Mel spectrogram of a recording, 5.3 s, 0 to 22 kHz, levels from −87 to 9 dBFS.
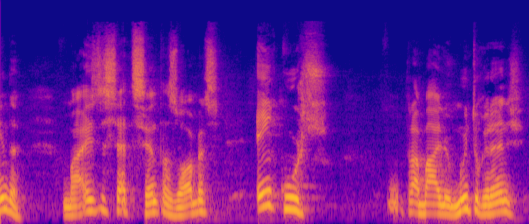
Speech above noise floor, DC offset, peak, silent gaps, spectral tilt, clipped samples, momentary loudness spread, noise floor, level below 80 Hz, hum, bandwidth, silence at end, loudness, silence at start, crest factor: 38 dB; under 0.1%; 0 dBFS; none; -5 dB/octave; under 0.1%; 11 LU; -50 dBFS; -48 dBFS; none; 14.5 kHz; 0.1 s; -13 LUFS; 0 s; 12 dB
